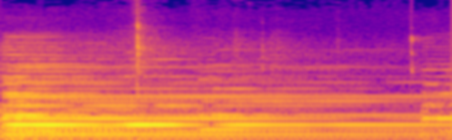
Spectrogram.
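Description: Live band music in an instrumental stretch: sustained keyboard chords, a new chord struck at the start and ringing on, with the notes changing about a second in.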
